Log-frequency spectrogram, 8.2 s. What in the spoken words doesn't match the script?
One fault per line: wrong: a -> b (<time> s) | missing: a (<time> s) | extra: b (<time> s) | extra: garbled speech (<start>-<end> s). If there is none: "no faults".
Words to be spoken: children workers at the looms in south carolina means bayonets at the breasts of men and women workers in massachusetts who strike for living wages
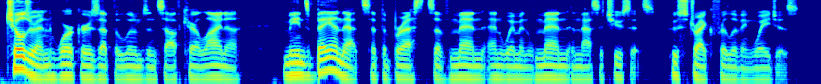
wrong: workers -> men (5.3 s)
